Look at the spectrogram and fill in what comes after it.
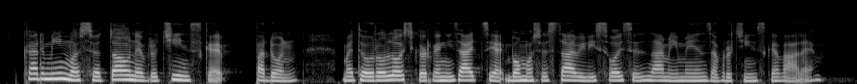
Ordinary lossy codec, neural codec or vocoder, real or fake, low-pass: none; codec, 16 kHz, 4 kbps, X-Codec, HuBERT features, trained on LibriSpeech; fake; 7.2 kHz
